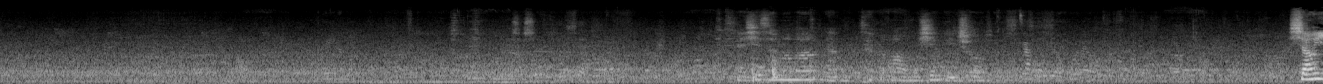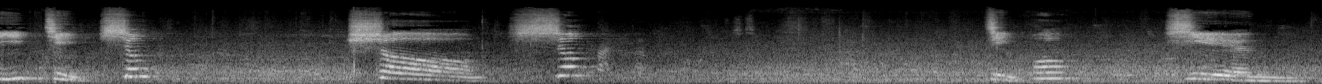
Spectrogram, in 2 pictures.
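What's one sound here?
A crowd of people murmurs softly in the background.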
